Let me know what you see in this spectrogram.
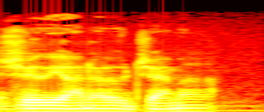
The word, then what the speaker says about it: Giuliano Gemma: I don't know how to pronounce it, but Giuliano Gemma.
